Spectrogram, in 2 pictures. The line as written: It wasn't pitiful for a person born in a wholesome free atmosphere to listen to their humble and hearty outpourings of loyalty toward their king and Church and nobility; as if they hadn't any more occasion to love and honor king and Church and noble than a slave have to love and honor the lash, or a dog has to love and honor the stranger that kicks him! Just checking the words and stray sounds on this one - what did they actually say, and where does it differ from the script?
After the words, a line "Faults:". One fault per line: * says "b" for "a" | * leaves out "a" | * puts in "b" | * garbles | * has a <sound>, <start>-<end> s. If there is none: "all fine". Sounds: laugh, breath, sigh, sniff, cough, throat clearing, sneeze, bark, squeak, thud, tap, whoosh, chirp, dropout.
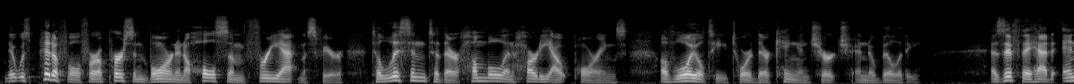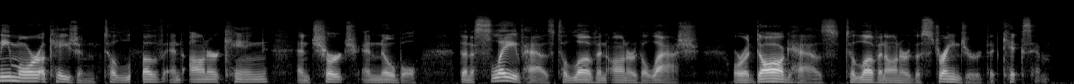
It was pitiful for a person born in a wholesome free atmosphere to listen to their humble and hearty outpourings of loyalty toward their king and Church and nobility; as if they had any more occasion to love and honor king and Church and noble than a slave has to love and honor the lash, or a dog has to love and honor the stranger that kicks him!
Faults:
* says "was" for "wasn't"
* says "had" for "hadn't"
* has a dropout, 12.0-12.2 s
* says "has" for "have"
